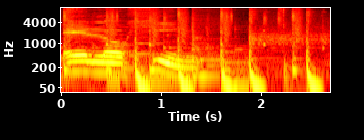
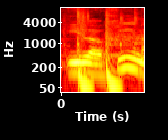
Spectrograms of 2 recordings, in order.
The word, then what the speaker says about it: Elohim: Now if I was to look at the word Elohim again, Elohim, you notice the I has an E sound.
